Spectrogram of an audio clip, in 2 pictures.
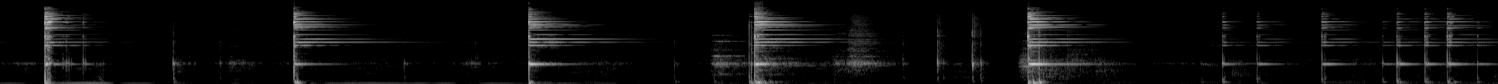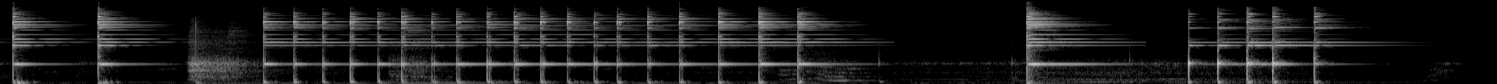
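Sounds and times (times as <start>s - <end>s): bell ringing: 17.6s - 23.9s, 25.2s - 29.2s.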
